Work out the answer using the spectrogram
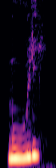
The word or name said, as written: MULIGT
